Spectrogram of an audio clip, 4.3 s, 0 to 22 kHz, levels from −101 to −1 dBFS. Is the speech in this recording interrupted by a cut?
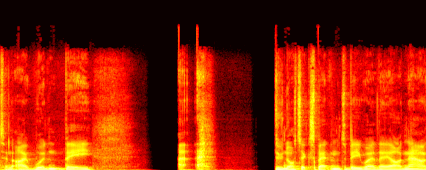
no; 0 cuts

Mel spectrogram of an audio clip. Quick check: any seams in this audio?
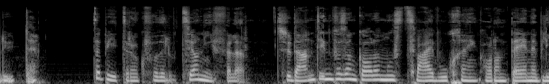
no; 0 cuts

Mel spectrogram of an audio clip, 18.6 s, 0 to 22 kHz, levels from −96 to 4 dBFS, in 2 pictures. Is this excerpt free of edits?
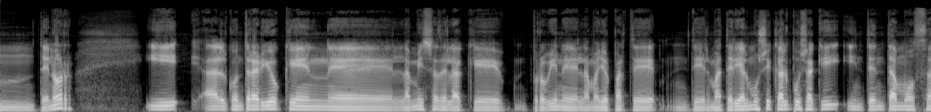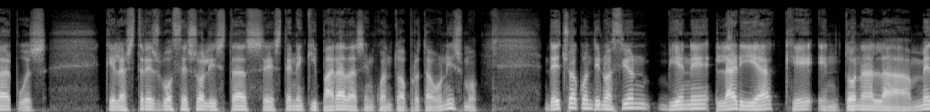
no; 2 cuts; at 9.4 s, 16.5 s

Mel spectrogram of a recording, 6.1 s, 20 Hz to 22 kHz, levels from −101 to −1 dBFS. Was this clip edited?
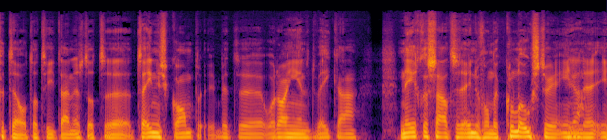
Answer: no; 0 cuts

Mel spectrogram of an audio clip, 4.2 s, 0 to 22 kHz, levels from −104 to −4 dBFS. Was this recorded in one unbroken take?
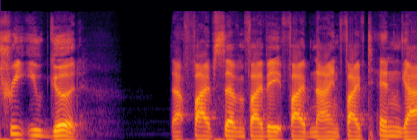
yes; 0 cuts

